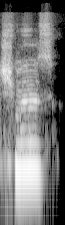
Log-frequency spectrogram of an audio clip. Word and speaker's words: Schmus: Schmo is that how you say it Schmo yes okay good I was looking uh before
